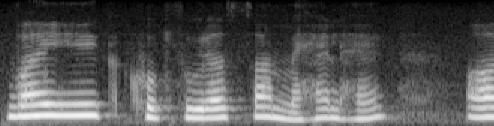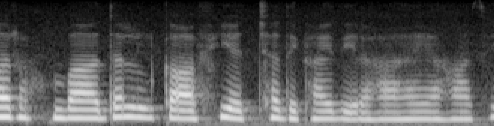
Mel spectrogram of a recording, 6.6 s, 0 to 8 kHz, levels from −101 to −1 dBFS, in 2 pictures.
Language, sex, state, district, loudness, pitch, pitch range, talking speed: Hindi, female, Haryana, Jhajjar, -16 LUFS, 210 Hz, 185-230 Hz, 155 wpm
